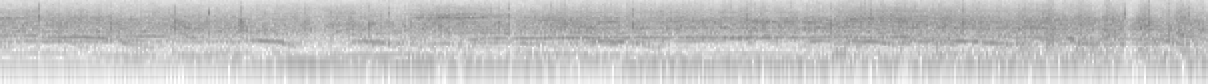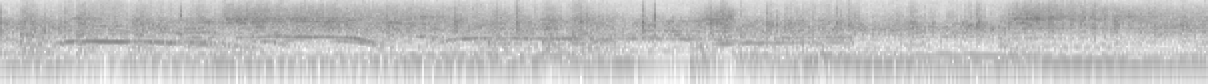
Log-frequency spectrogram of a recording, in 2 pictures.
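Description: A church audience at the Church of Jesus Christ House of Prayer hollers and claps together as its pastor is introduced, in a dense, continuous roar, with overlapping shouts and whoops rising and falling above steady hand clapping and a low, sustained hum throughout.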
